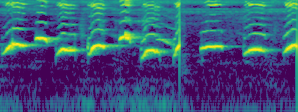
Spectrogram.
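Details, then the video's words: ['Lure song of the white-rumped shama for birds reluctant to sing. Rich, fluty whistles of varying pitch, some swooping down and others rising, delivered in rapid succession with one sharp click.'] "Pancingan MURAI BATU Bahan Malas Bunyi Paling Cepat direspon"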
